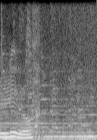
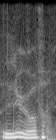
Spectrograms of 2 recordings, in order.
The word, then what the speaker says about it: Louvre: In this series, we will explore the Louvre, Notre Dame, Dior, the catacombs, and even Versailles. This is France. Welcome to the Louvre, or the Louvre as the Americans say.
